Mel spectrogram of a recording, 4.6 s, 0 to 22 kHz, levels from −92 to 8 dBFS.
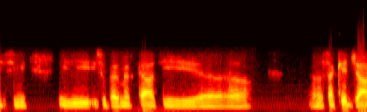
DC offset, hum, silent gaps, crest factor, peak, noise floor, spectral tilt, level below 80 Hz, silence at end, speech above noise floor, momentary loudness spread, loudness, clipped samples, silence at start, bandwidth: under 0.1%; 50 Hz at -55 dBFS; none; 16 dB; -10 dBFS; -63 dBFS; -9.5 dB/octave; -56 dBFS; 0 s; 38 dB; 9 LU; -27 LUFS; under 0.1%; 0 s; 4.6 kHz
